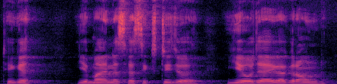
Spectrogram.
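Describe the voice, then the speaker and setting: Man patiently explaining circuits, higher-pitched voice. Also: steady tone, brisk. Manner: step-by-step, checks understanding with "ठीक है". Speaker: electrical tutor. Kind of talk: explaining circuits at a drawing board.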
